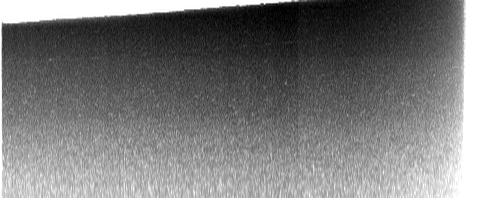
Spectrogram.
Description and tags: Longer simple noise rise created and edited on an old version of Audacity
